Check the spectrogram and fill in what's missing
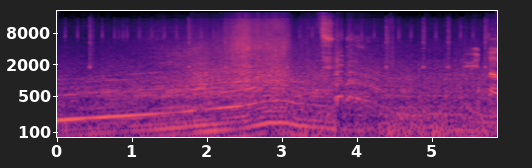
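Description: A sports car in Dubai drives and accelerates loudly, its engine note rising steadily over several seconds with a rough, continuous roar close to the microphone.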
